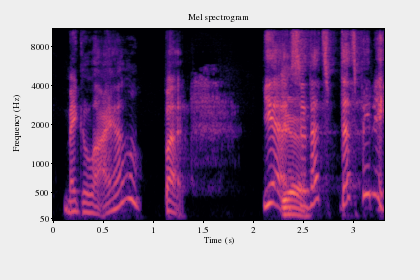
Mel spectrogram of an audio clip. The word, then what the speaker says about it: Meghalaya: So the EP, my first EP that I put out that I have been religiously calling Meghalaya should actually be pronounced Meghalaya.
